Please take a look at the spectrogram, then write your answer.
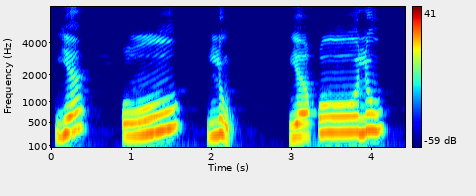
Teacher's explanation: قو، قوف کو پر ادا کریں گے، لحاظ سے نرم تالو سے ادا کریں گے. قوف کو پیش کے ساتھ واو ساکن حرف مدہ ایک الف کے برابر کھینچیں گے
